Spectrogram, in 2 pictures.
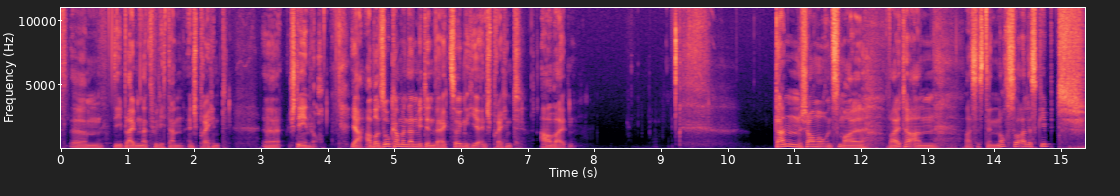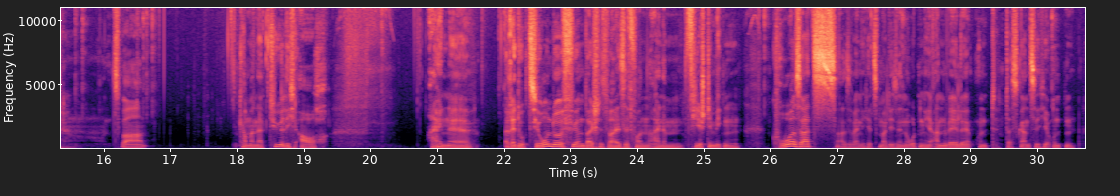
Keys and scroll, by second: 22.3 x.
